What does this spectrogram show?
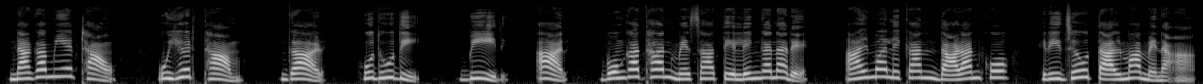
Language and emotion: Santali, neutral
